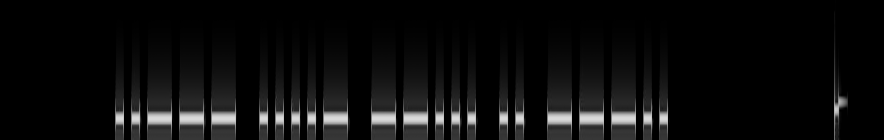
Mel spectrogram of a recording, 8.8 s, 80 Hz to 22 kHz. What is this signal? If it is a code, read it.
Morse code, heard as a keyed tone, about 15 wpm, 700 Hz. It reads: 247I8
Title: Code Groups - 5 Letter:Numbers - 15wpm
